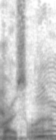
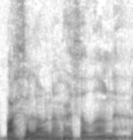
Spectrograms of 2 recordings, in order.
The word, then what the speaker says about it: Barcelona: I love Barcelona. Yeah. Great city. – Mispronouncing it. – Barcelona. Yeah, sorry. – I like that you guys get like a little bit of wiggle when you say that.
